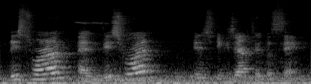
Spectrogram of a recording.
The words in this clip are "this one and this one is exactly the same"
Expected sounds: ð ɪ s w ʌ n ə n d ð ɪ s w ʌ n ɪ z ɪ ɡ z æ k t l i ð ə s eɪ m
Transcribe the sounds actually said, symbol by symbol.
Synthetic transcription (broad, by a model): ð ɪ s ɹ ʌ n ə n ð ɪ s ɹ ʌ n ɪ z ɪ ɡ z æ k t l i ð ə s eɪ m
